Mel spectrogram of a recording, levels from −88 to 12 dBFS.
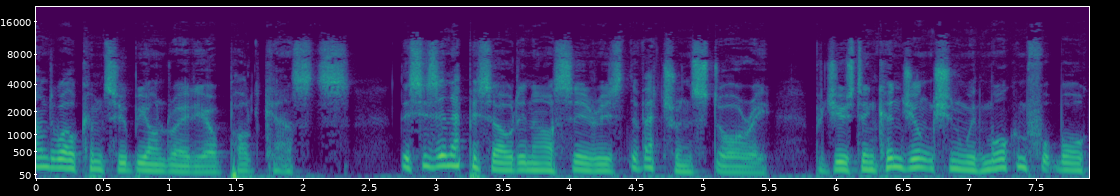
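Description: No technical faults can be heard anywhere in the recording; the signal stays continuous and steady throughout.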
